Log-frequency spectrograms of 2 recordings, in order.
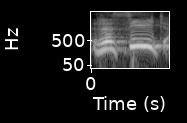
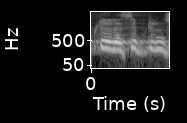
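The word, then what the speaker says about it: receipt: ரசீது அப்படின்னு தமிழில், ரசீது வந்து ரெசீட் அப்படின்னு நம்ம ஆங்கிலத்தில் சொல்லணும். ரெசிப்ட்னு சொல்லுவாங்க.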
